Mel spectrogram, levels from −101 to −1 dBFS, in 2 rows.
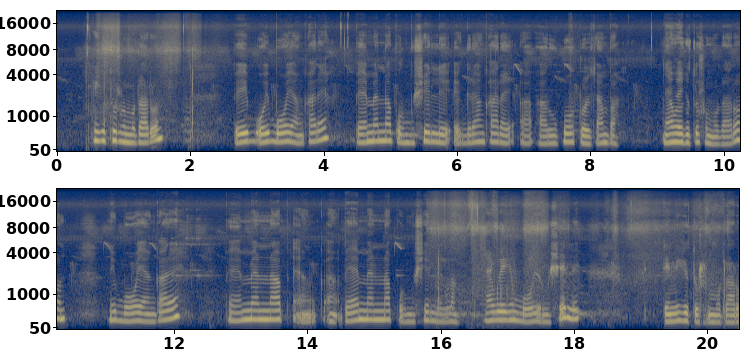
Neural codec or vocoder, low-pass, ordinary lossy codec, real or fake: none; none; none; real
